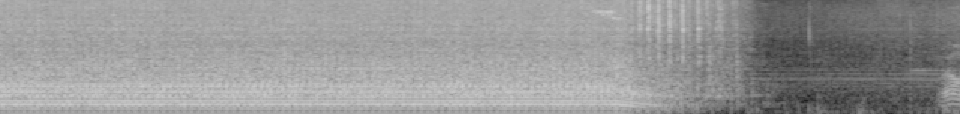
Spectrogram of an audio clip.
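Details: Free Craftsman lawn mower after carburetor cleaning: small engine runs steady and even at a fast regular beat about four seconds, then shuts down; healthy.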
